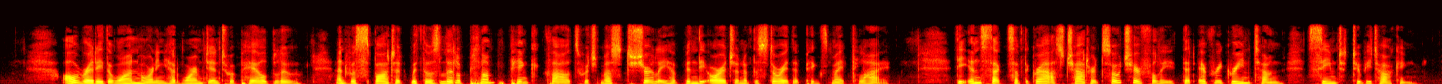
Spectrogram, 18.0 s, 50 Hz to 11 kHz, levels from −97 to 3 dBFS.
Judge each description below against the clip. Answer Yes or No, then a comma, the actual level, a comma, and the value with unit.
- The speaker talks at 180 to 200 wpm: No, average, 165 wpm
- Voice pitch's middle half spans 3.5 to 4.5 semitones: No, average, 3.1 semitones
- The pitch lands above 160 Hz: Yes, high, 190 Hz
